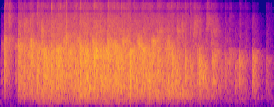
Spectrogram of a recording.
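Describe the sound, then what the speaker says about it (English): An audience at a graduation ceremony breaks into loud, dense applause that starts abruptly, holds steady for several seconds, then thins out and tapers at the end. "I would like to take a moment to applaud all the Solomon Fellows for completing this program."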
